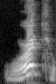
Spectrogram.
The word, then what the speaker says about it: Weert: Going back to 1908, Wilhelmina 08 soccer team was formed in Weert, W-E-E-R-T. How do you pronounce that? Weert. Try putting that together.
